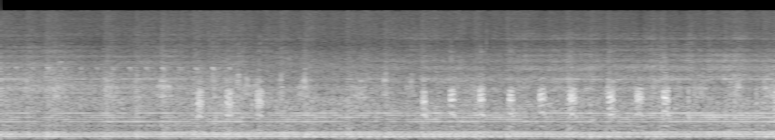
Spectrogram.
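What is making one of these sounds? Ducks quack in short repeated bursts close by.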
